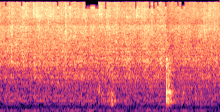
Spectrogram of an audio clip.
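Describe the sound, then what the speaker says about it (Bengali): Vegetables and green peas fry in a wok for fried rice, giving a steady close sizzle and hiss, with one brief clink of a utensil against the pan near the end. "তারপরে আমি ভেজে নেব এগুলো সমস্ত ওই সবজিগুলো।"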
